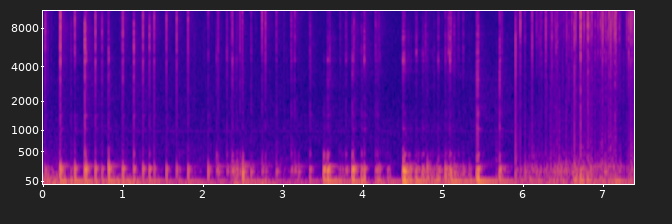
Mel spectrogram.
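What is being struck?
Metal mesh microphone grille.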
